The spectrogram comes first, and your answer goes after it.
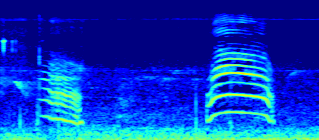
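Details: Two meows from a cute cat: a brief descending mew, then a louder, drawn-out arched meow with rich harmonics, over quiet low-frequency hum.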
